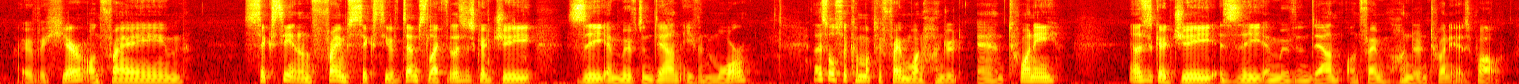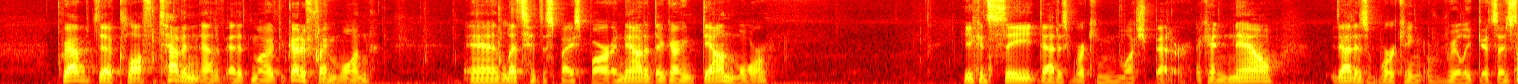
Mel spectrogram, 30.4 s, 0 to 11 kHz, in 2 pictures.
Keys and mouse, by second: 1.1-3.1 drag, 3.4 middle click, 4.6 g, 7.7-9.8 drag, 11.4 g, 15.5 click, 16.4 Tab, 16.8 Tab, 18.1 shift+Left, 18.7-19.1 middle drag, 19.5 ctrl+s, 19.9 space, 21.1-21.5 middle drag, 24.2 middle click, 26.1 space, 26.3-27.0 middle drag, 27.2-29.0 shift+middle drag, 29.1-29.4 shift+middle drag.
